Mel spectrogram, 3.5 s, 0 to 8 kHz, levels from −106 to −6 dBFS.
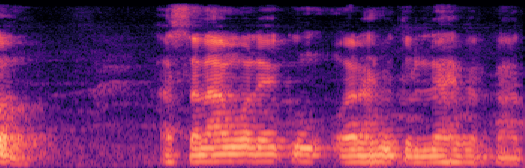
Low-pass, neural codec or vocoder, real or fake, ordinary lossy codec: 7.2 kHz; vocoder, 44.1 kHz, 128 mel bands every 256 samples, BigVGAN v2; fake; none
